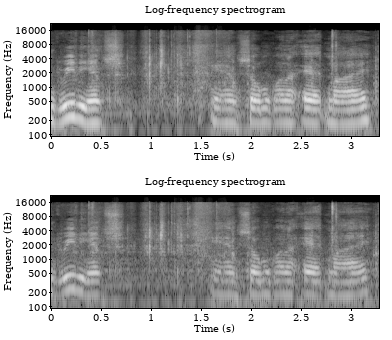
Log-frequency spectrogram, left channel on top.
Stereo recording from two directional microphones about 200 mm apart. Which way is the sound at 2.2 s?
45° left (ahead or behind).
